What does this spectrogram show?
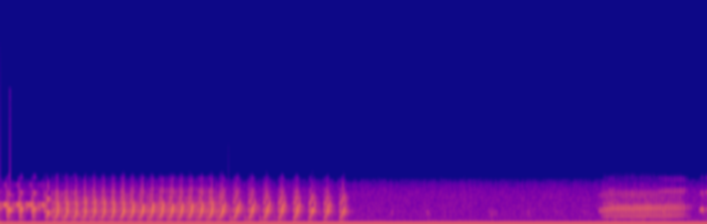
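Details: Waterslager canary from Belgium in song, delivering a fast rolling trill of about twenty evenly spaced bright notes over four seconds, then a pause and a short buzzy burst, with steady background hiss.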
